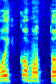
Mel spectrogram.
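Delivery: ঐকমত্য with a doubled k, oik-ko-motto; the wrong ঐকমত্য, slowly as oikko-motto; rejected pronunciation. Shown as a demonstration. Teacher rejecting the wrong word, ঐকমত্য slowly with doubled k. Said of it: "কিন্তু শব্দটা ঐকমত্য না".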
